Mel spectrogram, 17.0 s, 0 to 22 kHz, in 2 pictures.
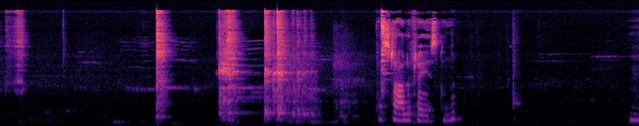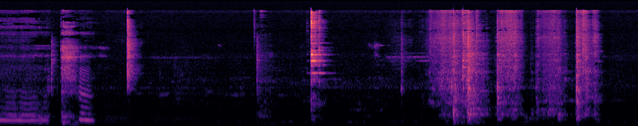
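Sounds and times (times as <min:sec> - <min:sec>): spoon scraping strokes: 0:14.2 - 0:16.5.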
